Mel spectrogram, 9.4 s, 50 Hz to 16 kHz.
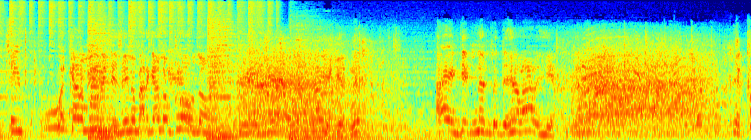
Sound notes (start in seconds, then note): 2.8 audience laughing; 6.9 audience laughing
